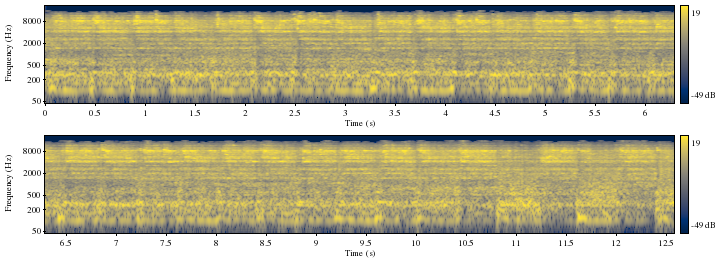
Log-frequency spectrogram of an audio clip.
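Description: A powwow drum group's Grand Entry song: a loud, dense and steady wash of drumming and singing, with the jingling of dancers' regalia, echoing in a gymnasium.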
